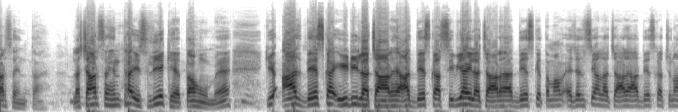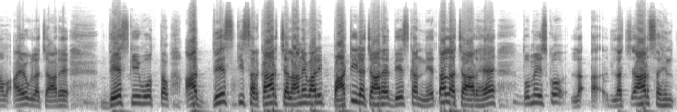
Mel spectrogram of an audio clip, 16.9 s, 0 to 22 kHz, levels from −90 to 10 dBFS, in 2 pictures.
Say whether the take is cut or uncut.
uncut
